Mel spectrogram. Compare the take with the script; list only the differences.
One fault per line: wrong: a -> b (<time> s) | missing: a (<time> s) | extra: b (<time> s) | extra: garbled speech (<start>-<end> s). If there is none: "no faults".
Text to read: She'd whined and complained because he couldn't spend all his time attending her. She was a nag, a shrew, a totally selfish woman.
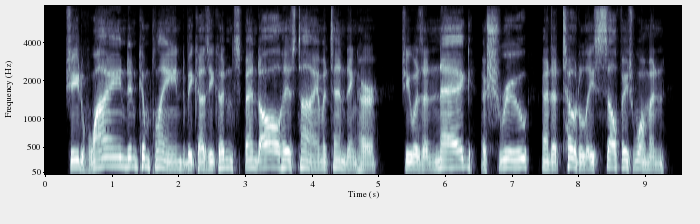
extra: and (7.4 s)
